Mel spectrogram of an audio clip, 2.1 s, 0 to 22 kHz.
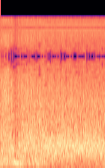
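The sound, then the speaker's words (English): Bombing explosions roar as a loud, dense, continuous rumble of blasts, with no clear gaps between them and no voices. “My fellow Americans, I'm pleased to tell you today that I've signed legislation that will outlaw Russia forever. We begin bombing in 5 minutes.”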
